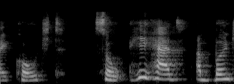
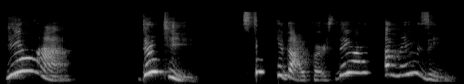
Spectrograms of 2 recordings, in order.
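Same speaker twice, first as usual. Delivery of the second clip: much higher, gushing with fake enthusiasm; mock excited; 5 semitones higher than usual. Shown as a demonstration. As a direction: rave about dirty diapers like a treasure. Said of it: "you can say anything in this tone of voice".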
